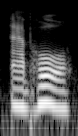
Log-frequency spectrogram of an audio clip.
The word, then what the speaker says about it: abhor: one word at a time today's word is abore it's pronounced AB and it is spelled a b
